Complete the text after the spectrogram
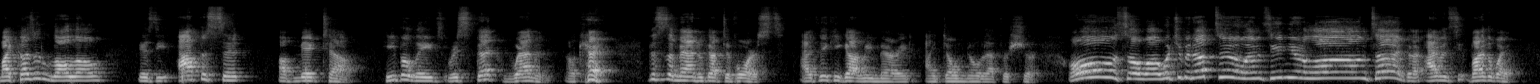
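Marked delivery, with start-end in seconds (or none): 10.7-14.1 very high, loud voice, casual tone. Imitating a cousin chatting at a family get-together: imitating cousin Lolo. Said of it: "I'm doing an impression of my cousin Lolo".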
